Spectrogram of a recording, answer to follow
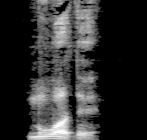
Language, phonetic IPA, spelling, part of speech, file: Polish, [ˈmwɔdɨ], młody, adjective / noun, Pl-młody.ogg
